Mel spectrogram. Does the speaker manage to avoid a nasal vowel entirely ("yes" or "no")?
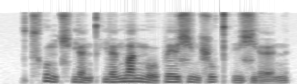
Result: yes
